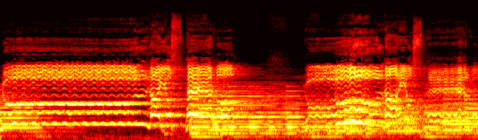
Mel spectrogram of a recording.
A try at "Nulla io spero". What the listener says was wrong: Bravo.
